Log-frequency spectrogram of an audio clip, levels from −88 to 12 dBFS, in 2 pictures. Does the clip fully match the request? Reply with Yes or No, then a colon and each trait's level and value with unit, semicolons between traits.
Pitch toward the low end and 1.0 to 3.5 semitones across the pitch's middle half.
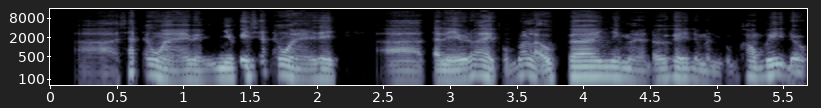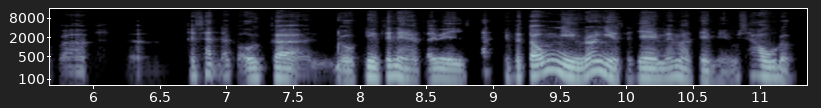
No: low, 115 Hz; average, 4.8 semitones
